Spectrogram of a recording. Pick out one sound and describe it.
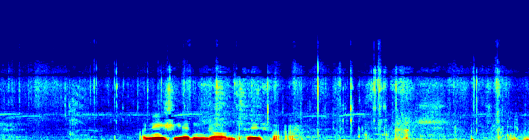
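A dog runs through dry grass close by.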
